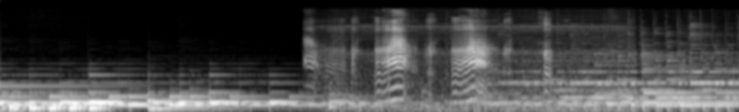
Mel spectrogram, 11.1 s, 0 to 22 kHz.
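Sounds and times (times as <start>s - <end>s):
soft background music: 0.0s - 11.0s
baby crying: 4.6s - 9.4s.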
